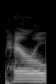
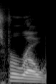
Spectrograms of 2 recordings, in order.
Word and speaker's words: Pharrell: Derek didn't know how to pronounce Pharrell Williams' first name, so he said Peril or Pearl. But it's Pharrell Williams.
